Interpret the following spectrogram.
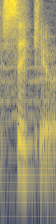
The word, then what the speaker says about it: Sekiro: Again, I'm trying to finish Sekiro. That's how you say it. Sekiro is how you say it.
